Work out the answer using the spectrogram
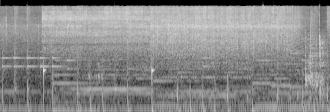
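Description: Potato slices frying in oil in a nonstick frying pan, sizzling steadily. The sizzle comes in sharply about a second in and fades just before the end.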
